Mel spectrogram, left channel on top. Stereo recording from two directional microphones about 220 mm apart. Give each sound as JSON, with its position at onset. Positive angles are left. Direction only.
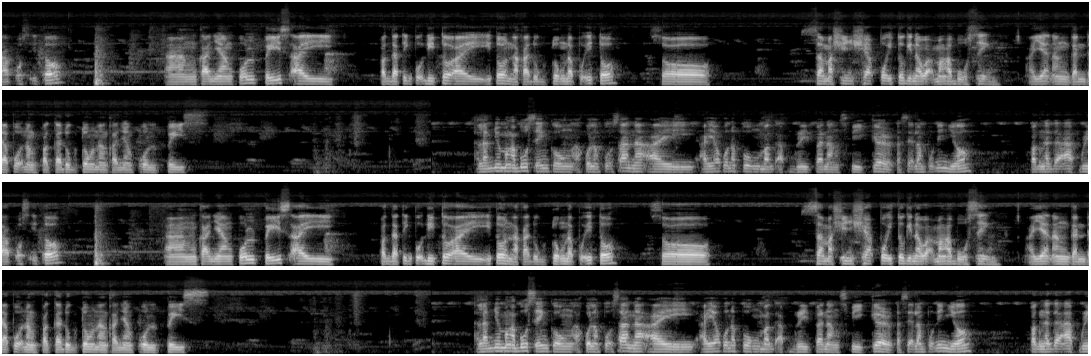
{"t": 0.0, "sound": "speech", "side_deg": -35}
{"t": 1.6, "sound": "speech", "side_deg": -35}
{"t": 8.1, "sound": "speech", "side_deg": -35}
{"t": 15.5, "sound": "speech", "side_deg": -30}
